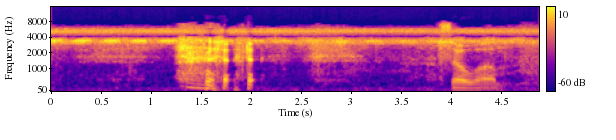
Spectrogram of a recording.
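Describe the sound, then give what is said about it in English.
Crickets chirp in a steady, high-pitched drone throughout, outdoors, while a couple of louder, lower croaking animal calls break in. “I know my dad is going to call me up and say, I didn't understand any of that, what you're talking about, but I was listening to the crickets.”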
